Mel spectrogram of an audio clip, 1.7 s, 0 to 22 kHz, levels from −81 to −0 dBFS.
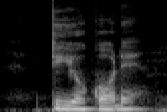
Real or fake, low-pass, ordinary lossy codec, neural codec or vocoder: real; none; none; none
